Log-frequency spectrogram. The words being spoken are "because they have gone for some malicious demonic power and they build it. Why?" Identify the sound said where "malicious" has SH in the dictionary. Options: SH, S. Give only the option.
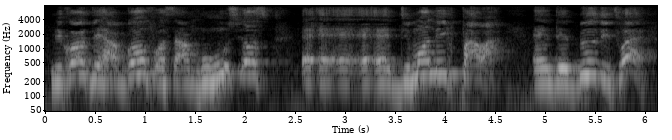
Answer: S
